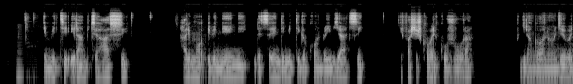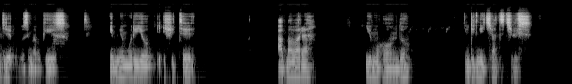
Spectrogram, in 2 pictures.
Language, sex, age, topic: Kinyarwanda, male, 18-24, health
